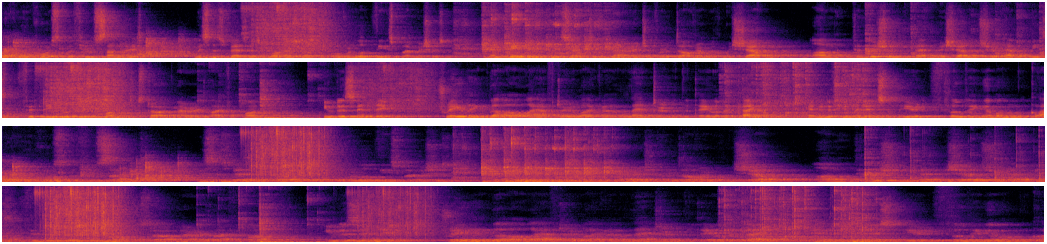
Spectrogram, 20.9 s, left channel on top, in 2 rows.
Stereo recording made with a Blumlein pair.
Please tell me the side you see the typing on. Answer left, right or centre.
right.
